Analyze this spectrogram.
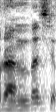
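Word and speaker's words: rhombus: मान लीजिए ये ए है, ये बी है, ये सी है, डी है, रैम्बस है, रोम्बस है यार, ठीक है। ये क्या है? रोम्बस।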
